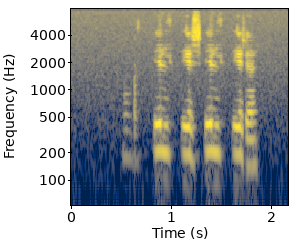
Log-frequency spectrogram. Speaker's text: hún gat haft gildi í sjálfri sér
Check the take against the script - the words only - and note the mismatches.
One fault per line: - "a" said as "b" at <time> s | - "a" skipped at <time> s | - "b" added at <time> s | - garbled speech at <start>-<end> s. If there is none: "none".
- "gat" skipped at 0.6 s
- "sjálfri" said as "gildi" at 1.4 s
